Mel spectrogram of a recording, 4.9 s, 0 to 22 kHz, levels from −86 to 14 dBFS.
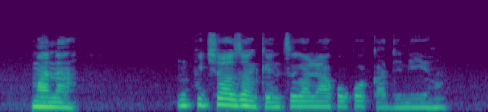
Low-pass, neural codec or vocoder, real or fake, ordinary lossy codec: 7.2 kHz; none; real; none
